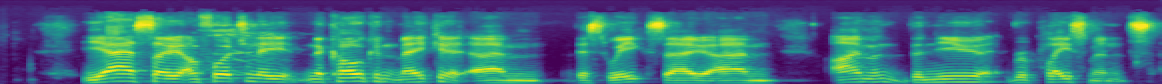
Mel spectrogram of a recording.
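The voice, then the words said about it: British accent. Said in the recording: “You might be able to notice from the accent that I'm from the UK”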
